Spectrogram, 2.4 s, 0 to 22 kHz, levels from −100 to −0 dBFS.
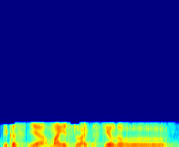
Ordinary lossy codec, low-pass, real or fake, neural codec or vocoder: MP3, 32 kbps; 3.6 kHz; real; none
